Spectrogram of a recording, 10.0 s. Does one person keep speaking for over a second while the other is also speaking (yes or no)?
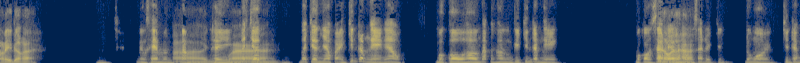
yes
